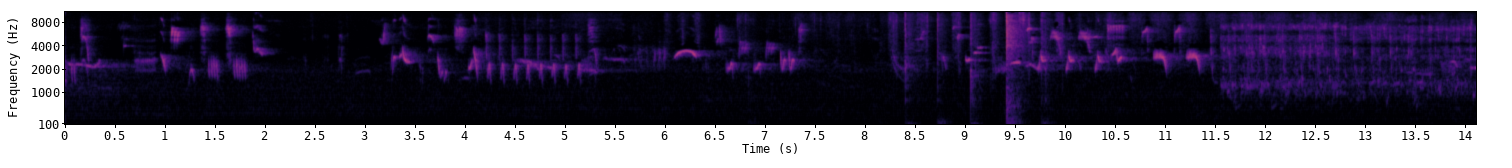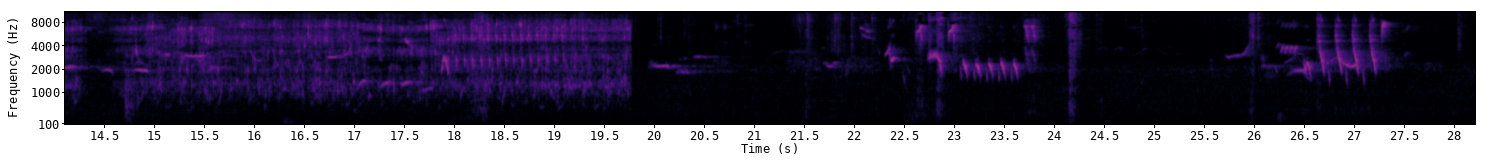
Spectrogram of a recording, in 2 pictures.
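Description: Small birds chirping and trilling again and again, with a dense stretch of twittering through the middle. A few sharp knocks sound about nine to ten seconds in.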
